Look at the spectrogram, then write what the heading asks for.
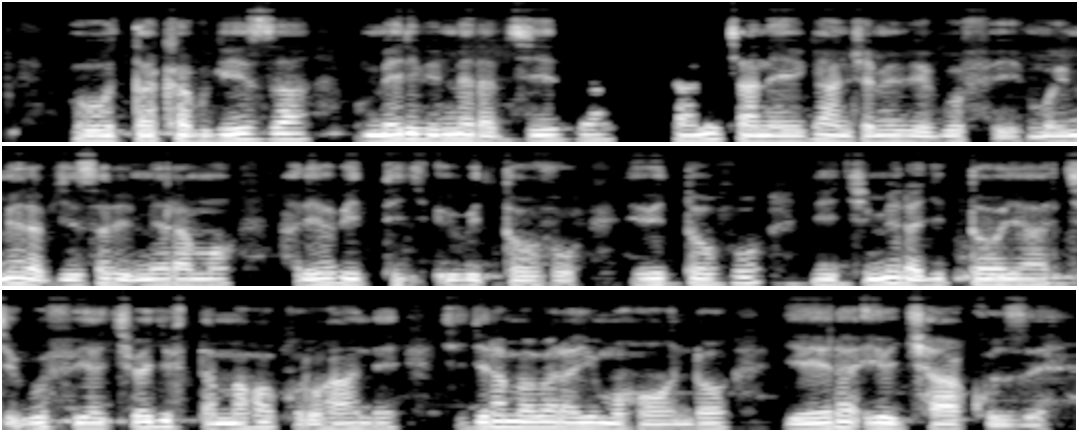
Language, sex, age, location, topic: Kinyarwanda, male, 25-35, Kigali, health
